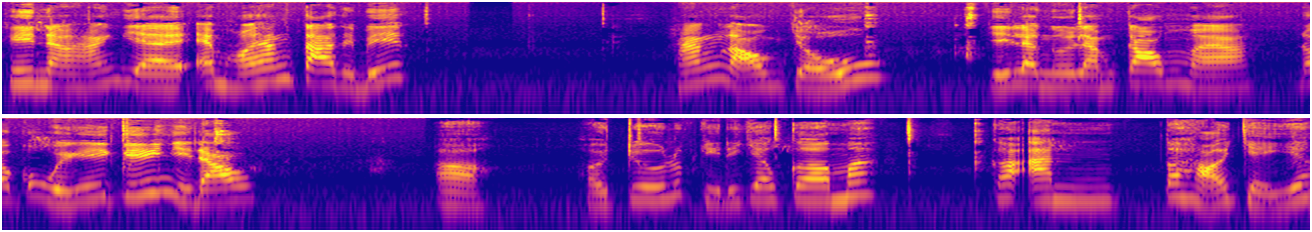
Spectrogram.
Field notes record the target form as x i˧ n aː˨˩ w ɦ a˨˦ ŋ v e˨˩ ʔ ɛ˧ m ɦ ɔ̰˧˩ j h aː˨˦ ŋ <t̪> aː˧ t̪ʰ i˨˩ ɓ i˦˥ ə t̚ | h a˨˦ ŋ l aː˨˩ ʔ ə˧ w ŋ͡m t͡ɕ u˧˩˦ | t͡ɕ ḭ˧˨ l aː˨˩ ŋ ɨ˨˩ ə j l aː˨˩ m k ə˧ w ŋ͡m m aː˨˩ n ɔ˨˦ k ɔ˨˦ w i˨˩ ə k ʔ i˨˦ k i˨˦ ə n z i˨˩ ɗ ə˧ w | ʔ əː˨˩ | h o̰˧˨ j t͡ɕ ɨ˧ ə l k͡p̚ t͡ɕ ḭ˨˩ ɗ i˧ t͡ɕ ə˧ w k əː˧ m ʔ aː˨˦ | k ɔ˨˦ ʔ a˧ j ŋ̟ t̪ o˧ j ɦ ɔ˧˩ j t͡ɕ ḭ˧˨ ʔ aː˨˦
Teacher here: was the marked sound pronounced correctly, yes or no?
yes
